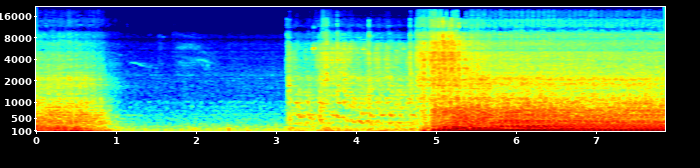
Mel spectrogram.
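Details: Long-parked V8 running for the first time: a rough idle with a deep, steady bottom-end knock; owner suspects several broken or spun rod bearings.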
